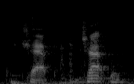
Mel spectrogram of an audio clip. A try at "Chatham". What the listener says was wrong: You keep saying Chatman, it sounds like.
